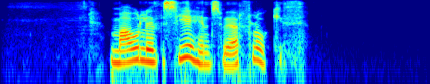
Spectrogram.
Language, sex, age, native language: Icelandic, female, 40-49, Icelandic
